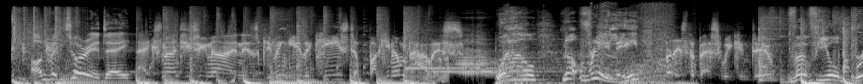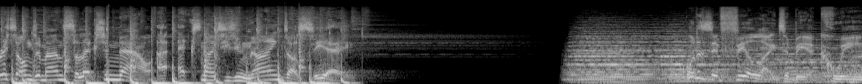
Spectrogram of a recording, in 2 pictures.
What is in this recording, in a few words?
Imaging VO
